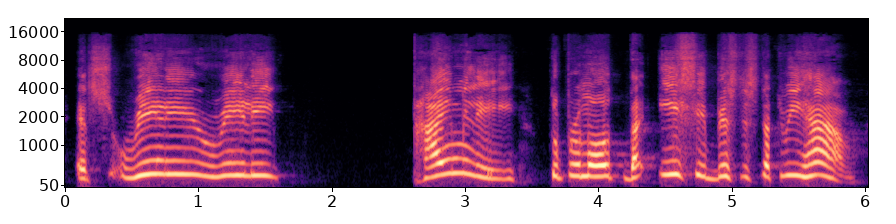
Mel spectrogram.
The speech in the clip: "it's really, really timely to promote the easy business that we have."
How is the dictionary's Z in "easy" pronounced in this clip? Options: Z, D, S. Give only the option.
S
